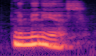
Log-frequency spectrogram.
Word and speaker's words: ignominious: Ignominious. – Ignominious is how you say it.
